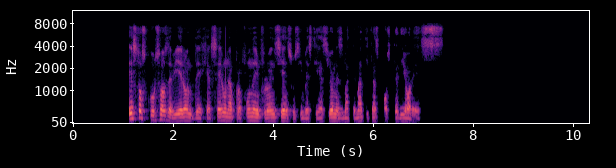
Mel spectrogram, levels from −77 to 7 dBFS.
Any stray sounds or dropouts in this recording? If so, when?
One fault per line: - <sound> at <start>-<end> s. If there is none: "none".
none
